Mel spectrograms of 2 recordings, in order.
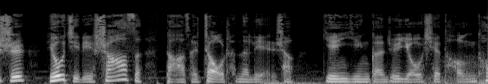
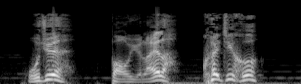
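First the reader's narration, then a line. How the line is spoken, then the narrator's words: Panicked loud yell. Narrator (Chinese): 赵晨慌了神儿，扯着嗓子就喊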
